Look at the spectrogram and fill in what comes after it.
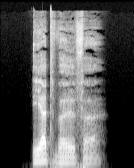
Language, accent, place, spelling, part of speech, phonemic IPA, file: German, Germany, Berlin, Erdwölfe, noun, /ˈeːɐ̯tˌvœlfə/, De-Erdwölfe.ogg
- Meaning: nominative/accusative/genitive plural of Erdwolf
